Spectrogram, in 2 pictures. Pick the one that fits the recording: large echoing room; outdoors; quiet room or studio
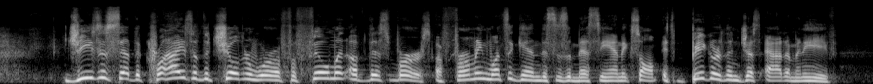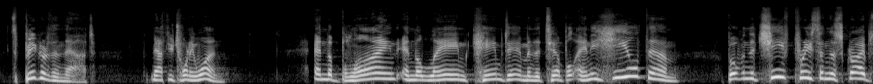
large echoing room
